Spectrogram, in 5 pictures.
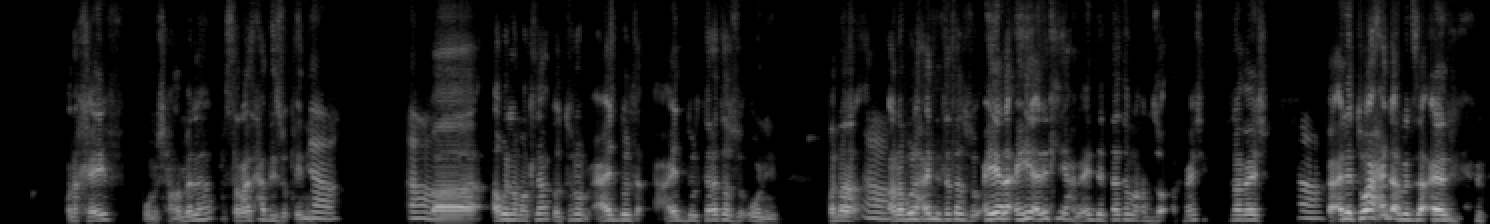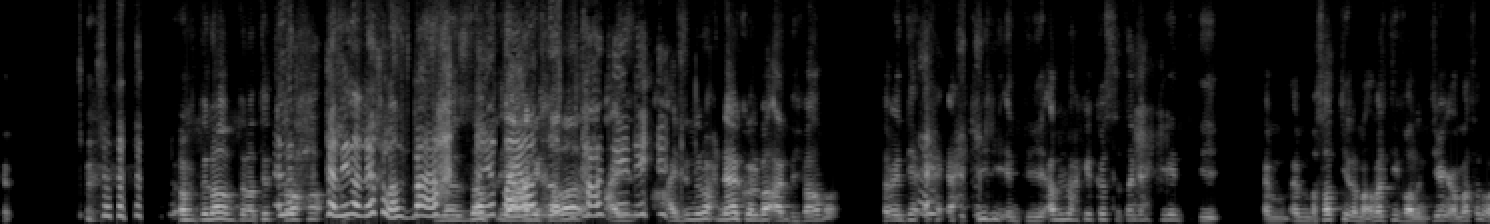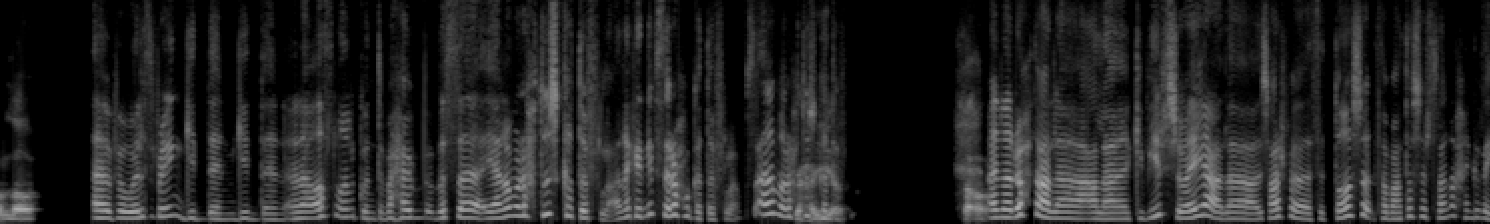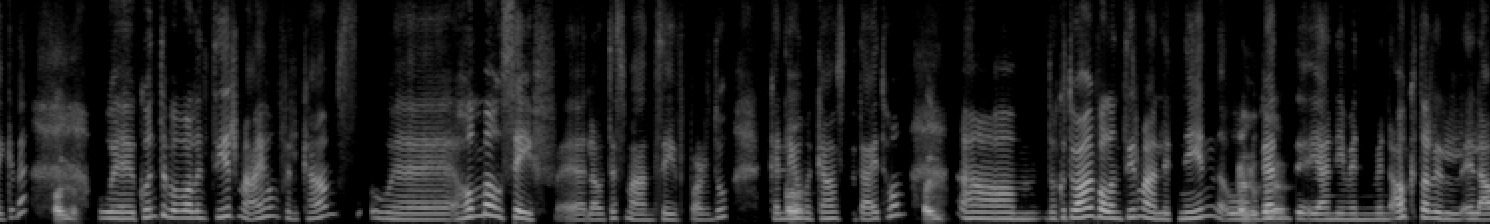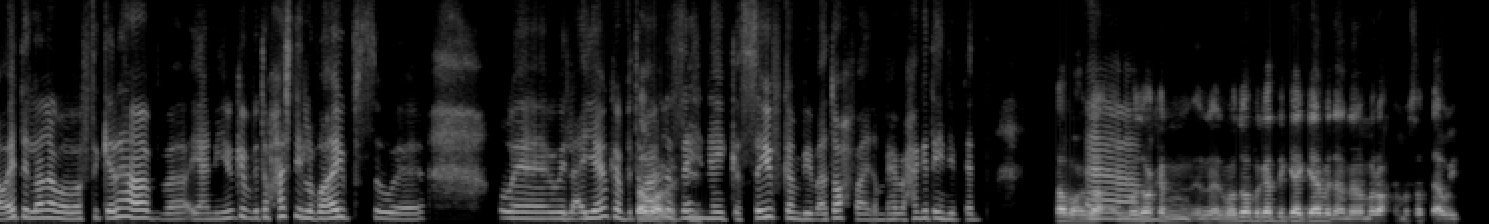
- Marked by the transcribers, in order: tapping; laugh; laughing while speaking: "زقاني"; laugh; laughing while speaking: "قالت خلينا نخلص بقى هيطلع يقعد نص ساعة تاني"; unintelligible speech; laugh; in English: "Volunteering"; in English: "فWellspring"; in English: "بVolunteer"; in English: "الCamps"; in English: "الCamps"; in English: "Volunteer"; in English: "الVibes"
- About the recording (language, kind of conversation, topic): Arabic, unstructured, عندك هواية بتساعدك تسترخي؟ إيه هي؟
